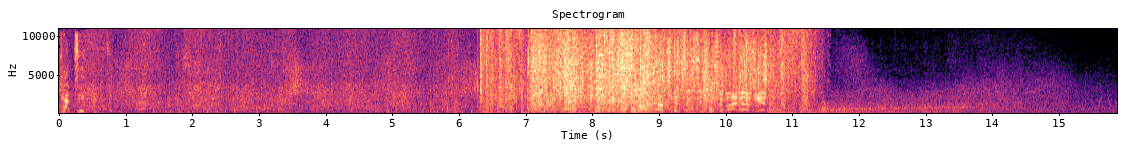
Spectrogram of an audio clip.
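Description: Waves splash against a sailing ship's hull.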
